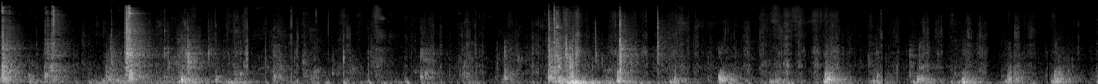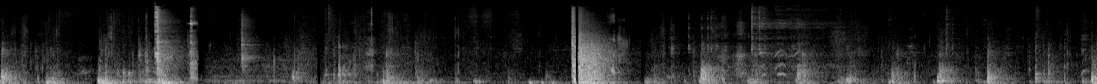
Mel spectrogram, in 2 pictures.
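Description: Doors slam again and again, loud, with a few especially heavy bangs among a busy run of wooden knocks and clatters. Nobody speaks.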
